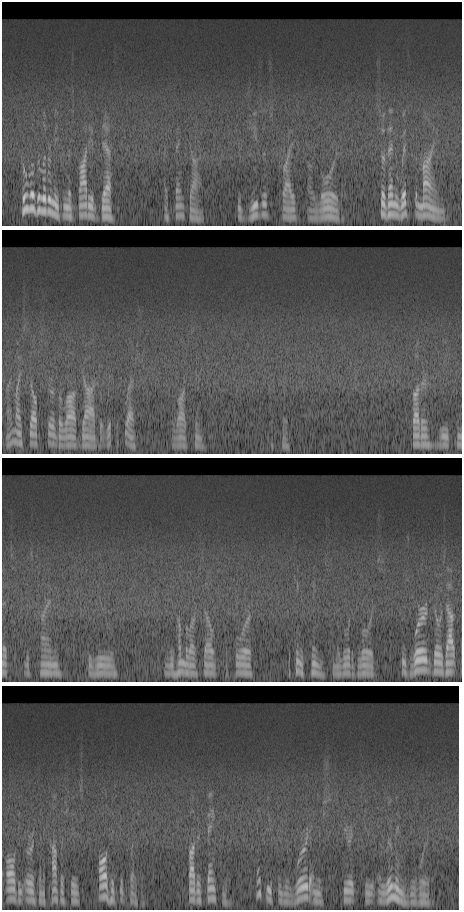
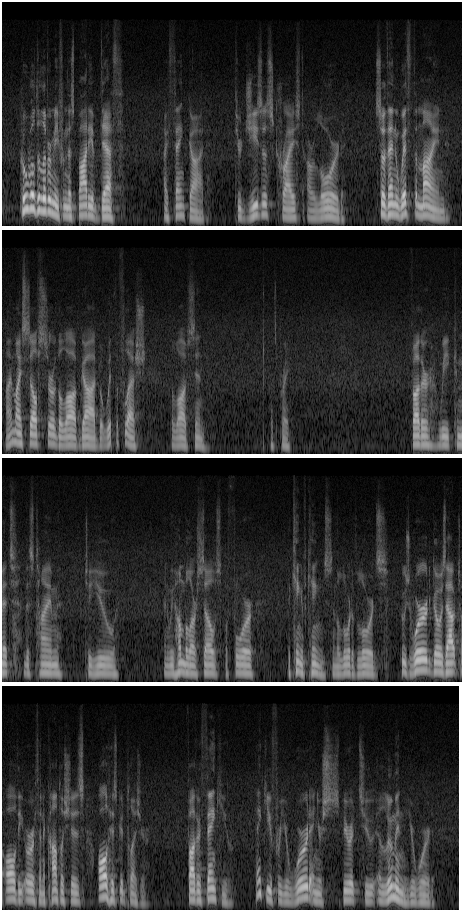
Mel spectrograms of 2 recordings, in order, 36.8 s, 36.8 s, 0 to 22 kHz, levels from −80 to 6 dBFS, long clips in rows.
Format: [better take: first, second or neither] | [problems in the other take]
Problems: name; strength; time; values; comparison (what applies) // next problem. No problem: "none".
second | hiss; loud; throughout; 2 dB below the speech; faint in the second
